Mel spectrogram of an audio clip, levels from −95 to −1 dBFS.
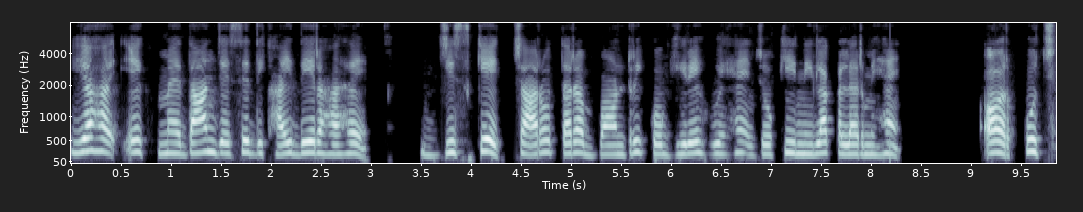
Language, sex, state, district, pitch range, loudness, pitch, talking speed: Hindi, female, Chhattisgarh, Balrampur, 210-240 Hz, -18 LUFS, 225 Hz, 140 wpm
